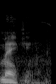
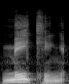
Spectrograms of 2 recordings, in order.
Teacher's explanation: it's going to have the emphasis on the make and not the king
